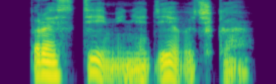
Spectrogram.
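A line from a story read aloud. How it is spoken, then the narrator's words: Barely audible. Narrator (Russian): проговорила она еле слышно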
